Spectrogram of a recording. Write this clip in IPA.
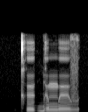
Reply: kʰɨɡ͡bɨ mɨv

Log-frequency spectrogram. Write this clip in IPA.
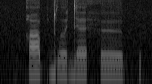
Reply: qɑp dwɵdɛhøp

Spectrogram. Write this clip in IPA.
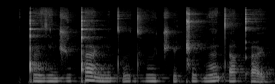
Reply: ǃãzə̃d͡ʒoǃa ŋə̃tʼodʱo t͡ʃʼəǁobãtʼa qʼə

